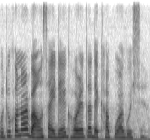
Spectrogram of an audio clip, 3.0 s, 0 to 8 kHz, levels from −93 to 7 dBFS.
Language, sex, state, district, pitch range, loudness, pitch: Assamese, female, Assam, Sonitpur, 190-230 Hz, -17 LUFS, 210 Hz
